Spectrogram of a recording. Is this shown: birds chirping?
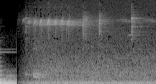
yes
